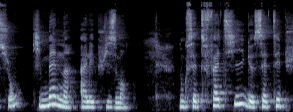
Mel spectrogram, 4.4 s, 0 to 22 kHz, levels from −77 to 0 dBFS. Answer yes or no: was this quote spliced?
no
